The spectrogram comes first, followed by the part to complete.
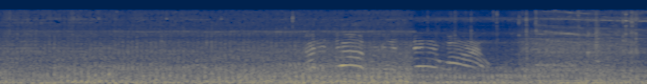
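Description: Helicopter rotors and engine running steadily in a film soundtrack, with two short runs of high falling chirps about three and four seconds in.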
